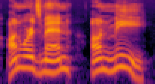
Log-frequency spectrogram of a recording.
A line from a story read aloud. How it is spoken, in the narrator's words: he yelled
